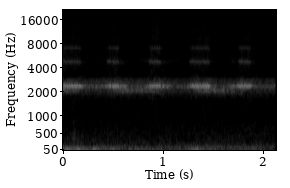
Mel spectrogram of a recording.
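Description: Cricket chirping: a high, steady trill that swells and fades about twice a second.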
